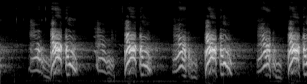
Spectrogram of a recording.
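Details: Female grey francolin calling with harsh, scratchy two-part notes, each burst repeated roughly every three quarters of a second in a steady rhythm, loud and close with no other sounds.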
